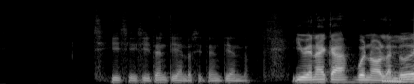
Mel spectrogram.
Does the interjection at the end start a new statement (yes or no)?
no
